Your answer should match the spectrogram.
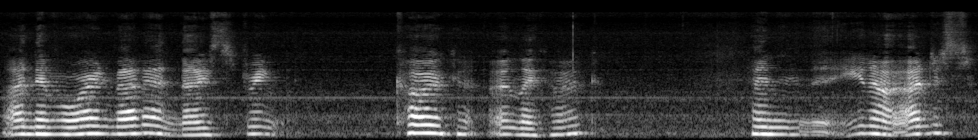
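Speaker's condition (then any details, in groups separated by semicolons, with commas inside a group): Friedreich's ataxia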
